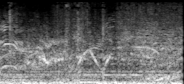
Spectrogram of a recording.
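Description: Dense emergency soundscape: many overlapping wailing sirens rising and falling quickly over a steady low rumble of vehicles, with a few sharp clicks.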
